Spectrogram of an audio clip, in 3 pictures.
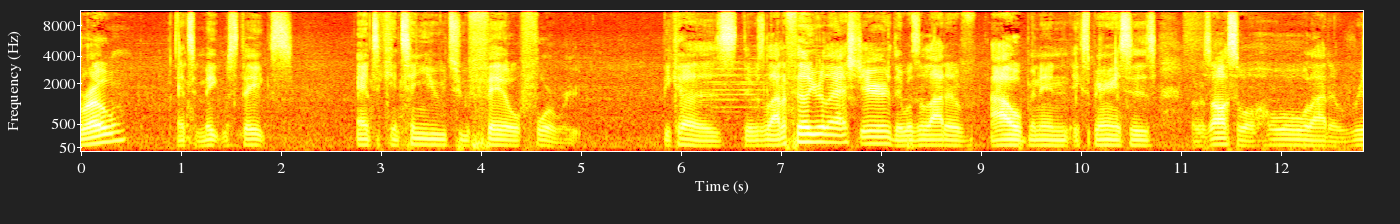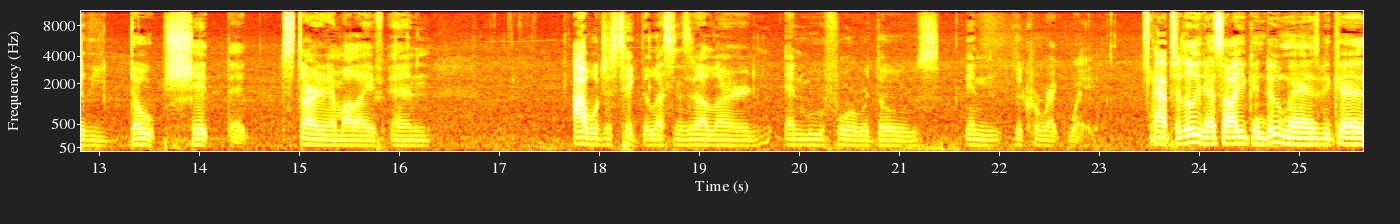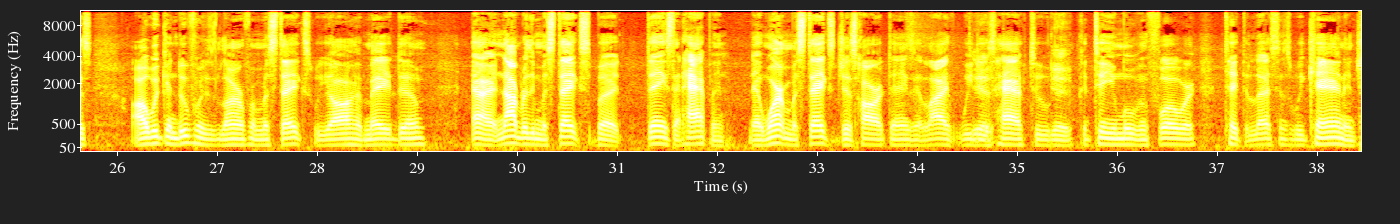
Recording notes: In this episode we decided to record in our garden at the Five Points MARTA station.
